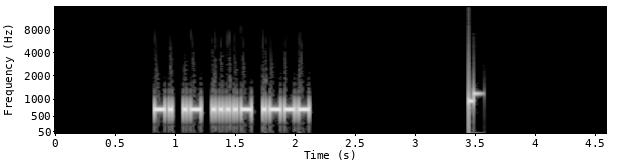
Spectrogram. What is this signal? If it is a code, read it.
Morse code, heard as a keyed tone, about 40 wpm, 700 Hz. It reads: NA4J
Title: USA Call Signs - 4 Characters - 3x Character Spacing - 40wpm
